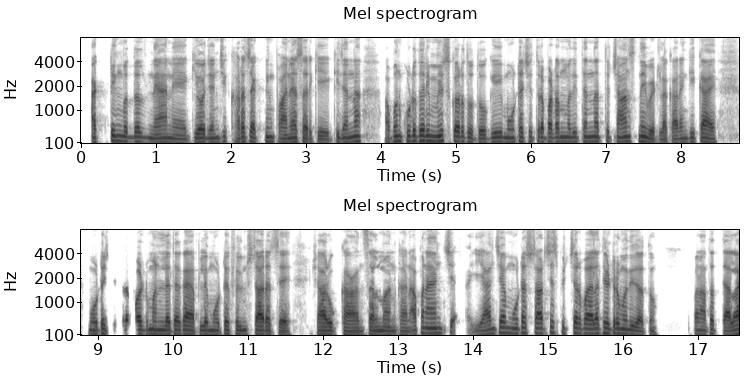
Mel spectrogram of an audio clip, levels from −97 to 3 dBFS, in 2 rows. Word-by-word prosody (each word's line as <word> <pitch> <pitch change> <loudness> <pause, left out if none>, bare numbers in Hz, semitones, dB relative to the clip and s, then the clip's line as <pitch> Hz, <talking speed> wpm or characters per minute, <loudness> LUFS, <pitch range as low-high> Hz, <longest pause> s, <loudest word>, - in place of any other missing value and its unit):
ॲकटिन्गबद्दल 135 -3 0
ज्ञान 115 +1 +1
आहे. 100 -2 -3
किंवा 115 0 +4
ज्यांची 115 +4 -3
खरंच 125 +6 -1
ॲकटिन्ग 125 +1 -1
पाहण्यासारखी 105 -2 0
आहे, 95 -1 -2
की 120 - -6
ज्यांना 120 +4 +1 0.3
आपण 140 +1 0
कुठेतरी 145 +1 +3
मिस 140 +1 +1
करत 135 -2 +2
होतो, 110 -2 0
की 125 +4 0
मोठ्या 115 +2 -1
चित्रपटांमध्ये 125 -1 -1
त्यांना 130 0 +1
तो 135 - -4
चान्स 130 +1 0
नाही 135 -2 +3
भेटला, 95 -3 -1
कारण 100 +4 -2
की 120 - -3
काय 120 -2 +4
आहे, - - -8 0.4
मोठे 110 +3 0
चित्रपट 115 +2 -2
म्हटलं 115 -1 +2
तर 120 - +4
काय 115 0 +5
आपले 110 +1 +1
मोठे 110 +1 0
फिल्मस्टारच 110 -2 +2
आहे. 95 0 +2 0.4
शाहरुख 105 -1 +4
खान, 95 -1 +2
सलमान 105 -1 +1
खान 100 -1 -2
आपण 140 +6 -1
यांच 140 -1 0 0.4
यांच्या 120 +8 +1
मोठ्या 140 +1 0
स्टारचेच 140 +2 +1
पिक्चर 145 0 0
पाहायला 130 0 +4
थिएटरमध्ये 130 -4 +2
जातो. 100 -1 0 0.5
पण 115 - -2
आता 110 +3 0
त्याला 105 +4 +5
120 Hz, 180 wpm, -24 LUFS, 110-130 Hz, 0.5 s, काय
